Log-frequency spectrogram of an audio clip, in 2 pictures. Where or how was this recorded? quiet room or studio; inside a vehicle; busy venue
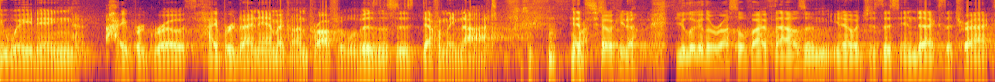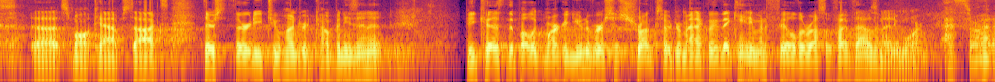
busy venue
